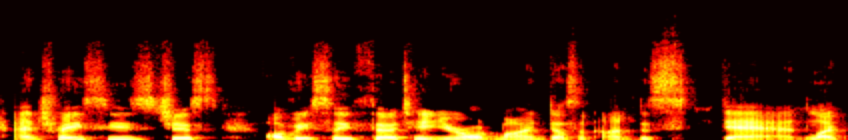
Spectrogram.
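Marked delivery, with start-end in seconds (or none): none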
